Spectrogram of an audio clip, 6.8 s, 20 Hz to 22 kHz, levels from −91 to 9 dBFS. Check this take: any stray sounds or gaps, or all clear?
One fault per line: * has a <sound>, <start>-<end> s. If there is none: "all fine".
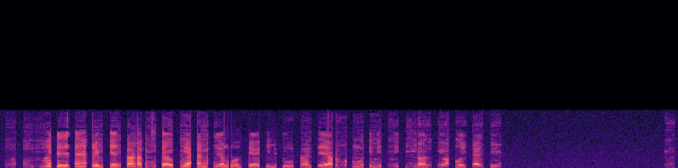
all fine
